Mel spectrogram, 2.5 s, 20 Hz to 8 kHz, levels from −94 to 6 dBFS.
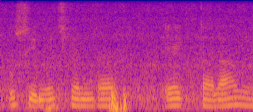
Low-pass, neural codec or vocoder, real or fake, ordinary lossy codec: none; none; real; none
